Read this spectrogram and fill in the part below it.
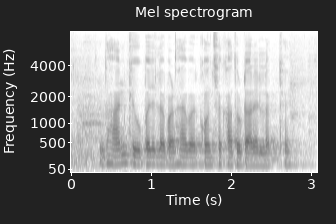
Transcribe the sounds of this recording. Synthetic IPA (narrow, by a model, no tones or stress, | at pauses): d̪ʱaːnkeuːpəɾd͡ʒɪlabɐɽ̤aːebɐɾkɔːnsekʰaːt̪ʊʈaːɾelɐɡ̚t̪ʰeː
